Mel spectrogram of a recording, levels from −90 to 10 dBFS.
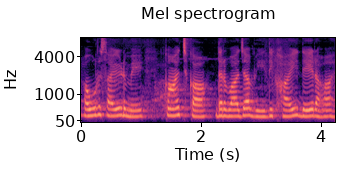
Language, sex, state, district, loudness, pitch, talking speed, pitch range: Hindi, female, Uttar Pradesh, Saharanpur, -16 LUFS, 225 Hz, 140 wpm, 215-240 Hz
